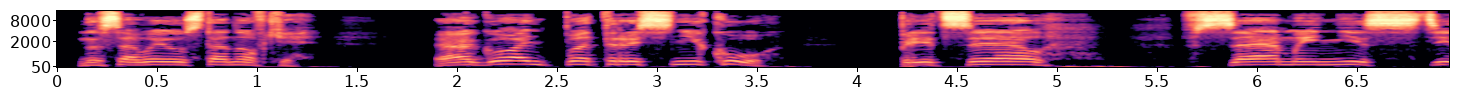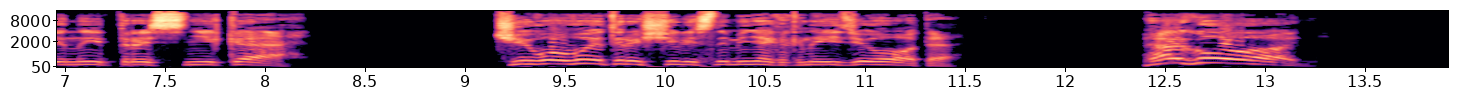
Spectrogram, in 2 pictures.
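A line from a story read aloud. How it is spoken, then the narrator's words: Yelled. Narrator (Russian): заорал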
